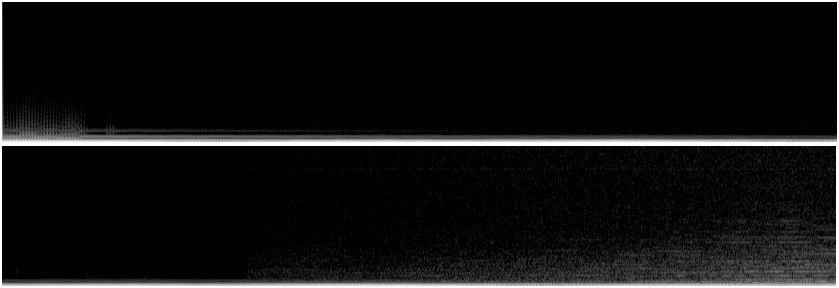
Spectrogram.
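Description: Electronic music: a deep, steady synthesizer drone with slow swells, under a pure sine-like tone that wavers gently in pitch. The tone fades out about five seconds in, as a soft hiss rises.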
